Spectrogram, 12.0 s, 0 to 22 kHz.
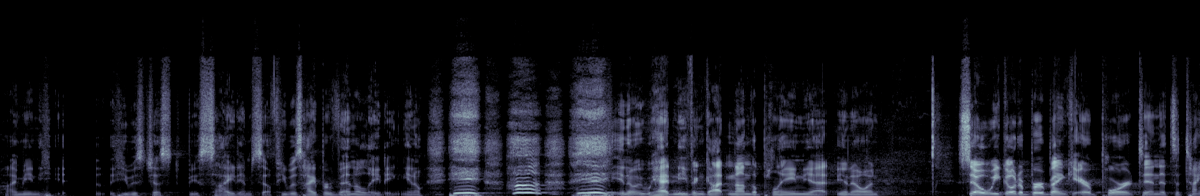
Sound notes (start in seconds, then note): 4.2 imitating panicked breathing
